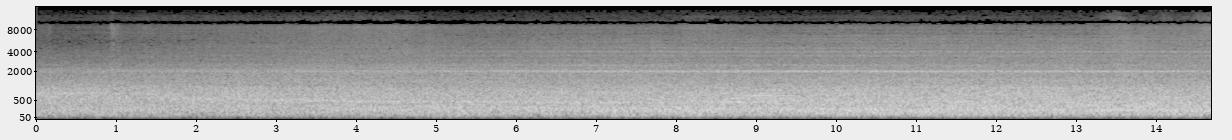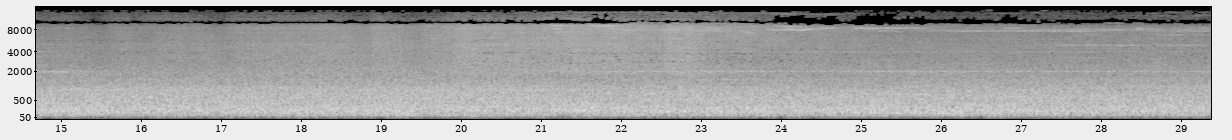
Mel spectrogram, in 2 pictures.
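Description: E2 series Shinkansen train arriving at an underground station platform: steady running noise of the train moving in, with a thin high whine through the first half, growing a little louder as the cars come alongside.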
